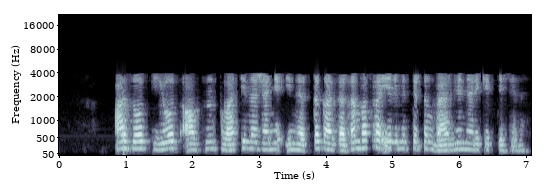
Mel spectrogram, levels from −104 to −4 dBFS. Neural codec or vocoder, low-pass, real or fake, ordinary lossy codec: none; 7.2 kHz; real; AAC, 16 kbps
